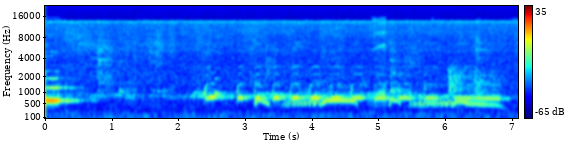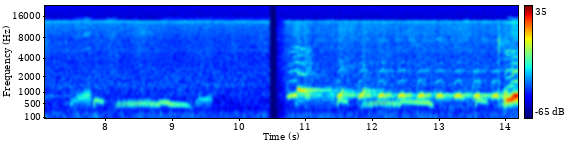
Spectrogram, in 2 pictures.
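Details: Bangkok zebra dove lure call, the female calling to the male: long strings of high clear notes layered with lower vibrating, dropping trills, a pause, then a fresh run of rapid high notes.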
